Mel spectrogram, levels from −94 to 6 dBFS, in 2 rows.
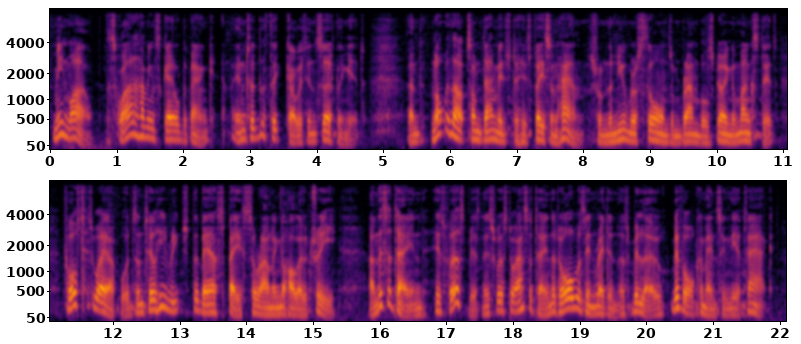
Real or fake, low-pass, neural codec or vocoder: fake; 7.2 kHz; codec, 16 kHz, 8 kbps, FreqCodec, larger model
